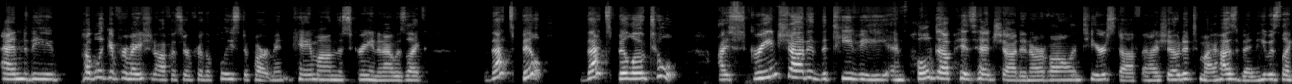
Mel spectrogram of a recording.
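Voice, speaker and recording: A woman with an American accent speaks at a fairly quick pace in an unremarkable speaking voice. Her pitch is fairly high with ordinary variation, and the sound is dry and close with no echo. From New Jersey. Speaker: nonprofit CEO. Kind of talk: interview.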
